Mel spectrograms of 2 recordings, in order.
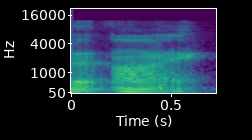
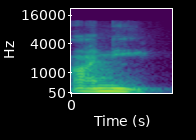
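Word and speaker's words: אני: I is an A and an N and an I.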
